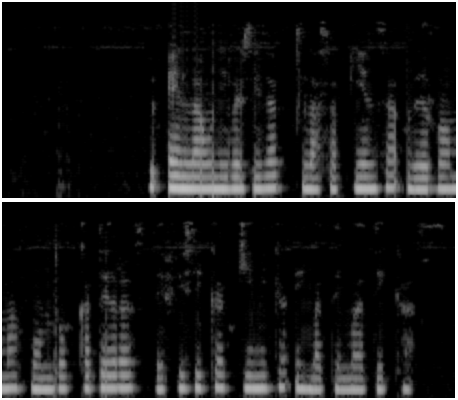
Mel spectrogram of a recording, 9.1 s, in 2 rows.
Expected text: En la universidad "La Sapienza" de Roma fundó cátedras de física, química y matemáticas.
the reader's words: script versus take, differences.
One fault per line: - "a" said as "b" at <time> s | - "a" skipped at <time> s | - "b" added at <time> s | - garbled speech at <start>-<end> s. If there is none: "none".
none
